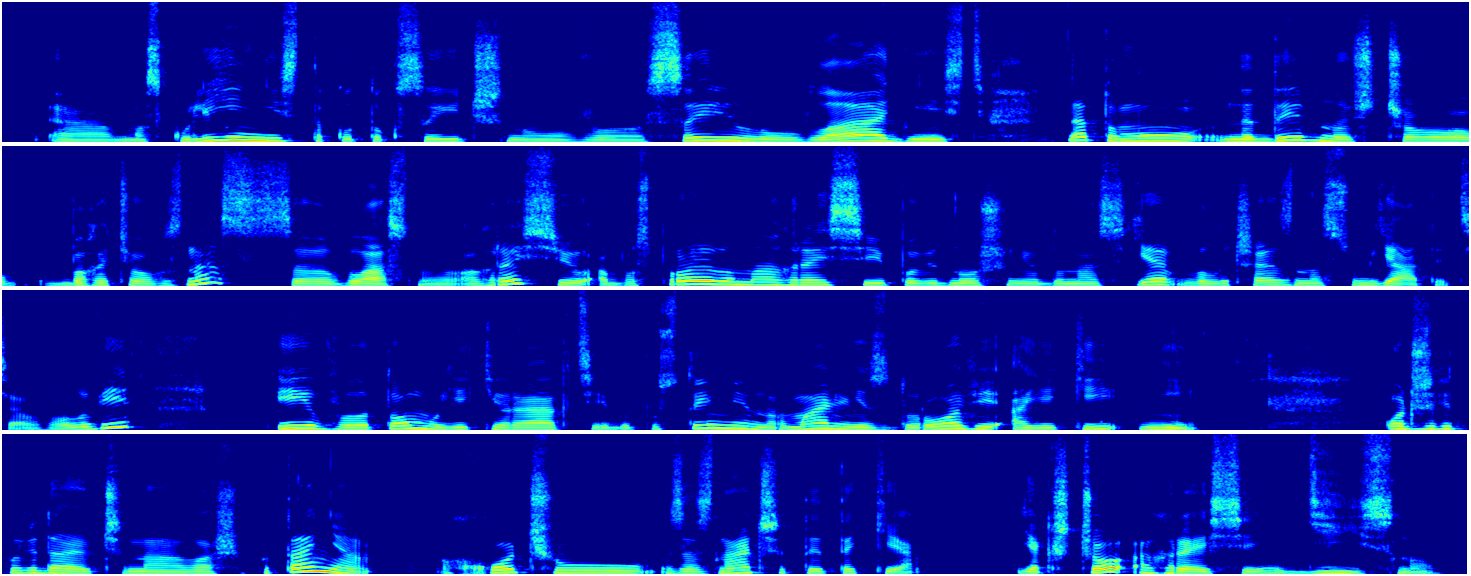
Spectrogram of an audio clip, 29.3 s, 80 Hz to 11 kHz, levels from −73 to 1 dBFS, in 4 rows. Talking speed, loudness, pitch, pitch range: 110 wpm, -32 LUFS, 170 Hz, 160-210 Hz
